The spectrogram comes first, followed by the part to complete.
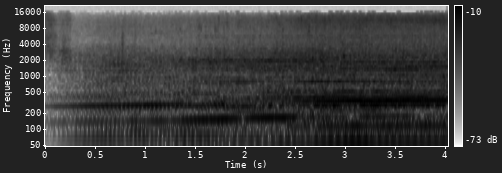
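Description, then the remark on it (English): A motorboat heading out into a bay drones steadily with a low, throbbing engine hum that builds as the boat pulls away, with water and wind noise beneath and no one speaking. “The boat heads out into the bay.”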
